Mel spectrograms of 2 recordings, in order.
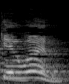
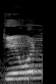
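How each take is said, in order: First: The word is said with the middle l sound. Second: The word is said without the middle l sound. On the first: The speaker calls it right. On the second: The speaker calls it wrong. "केवण ना"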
